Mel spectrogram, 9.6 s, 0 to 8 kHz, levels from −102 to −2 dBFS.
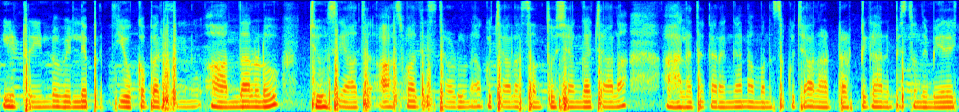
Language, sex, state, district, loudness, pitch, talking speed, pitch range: Telugu, male, Andhra Pradesh, Guntur, -24 LUFS, 145 Hz, 150 wpm, 140-150 Hz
